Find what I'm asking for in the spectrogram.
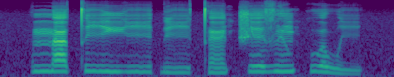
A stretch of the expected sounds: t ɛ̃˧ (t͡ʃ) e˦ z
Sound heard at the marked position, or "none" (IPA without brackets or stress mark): t͡ʃ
